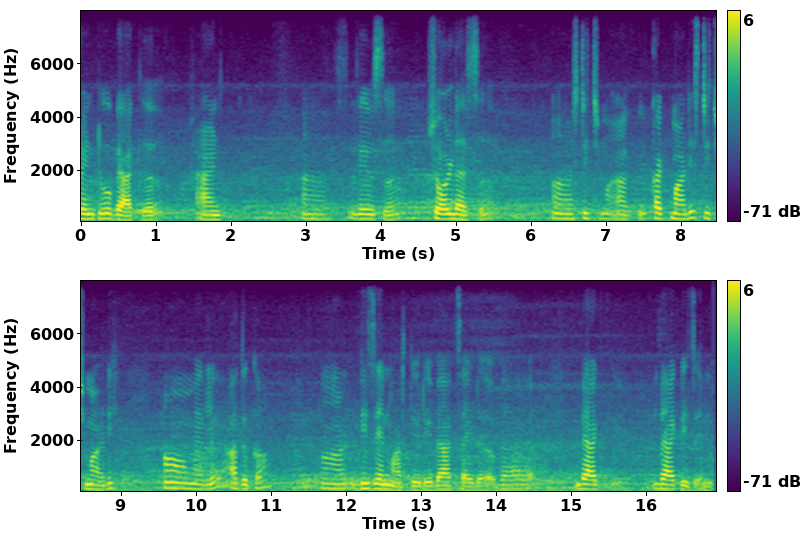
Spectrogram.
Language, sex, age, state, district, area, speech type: Kannada, female, 45-60, Karnataka, Bellary, urban, spontaneous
